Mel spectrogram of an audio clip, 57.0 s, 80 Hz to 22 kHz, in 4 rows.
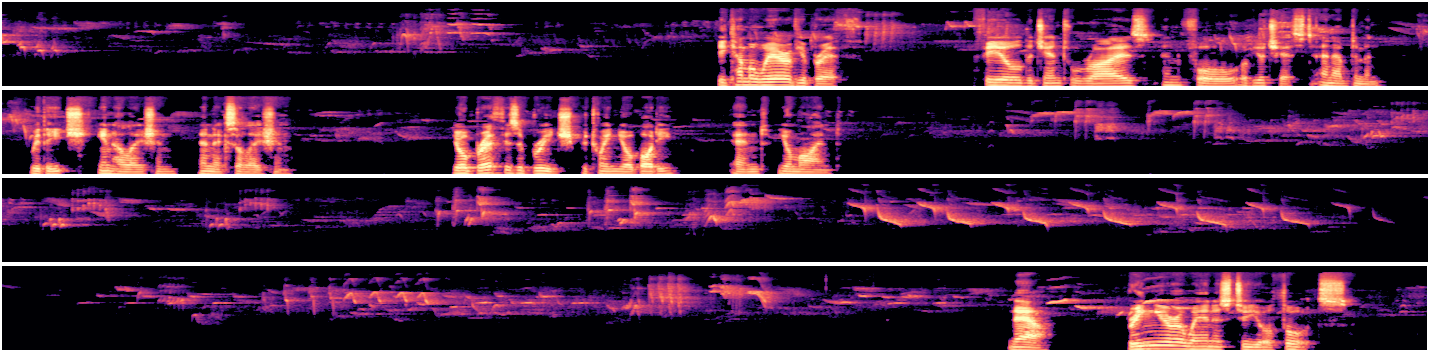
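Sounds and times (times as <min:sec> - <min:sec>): songbirds chirping and singing: 0:00.0 - 0:42.1, 0:43.8 - 0:57.0.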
